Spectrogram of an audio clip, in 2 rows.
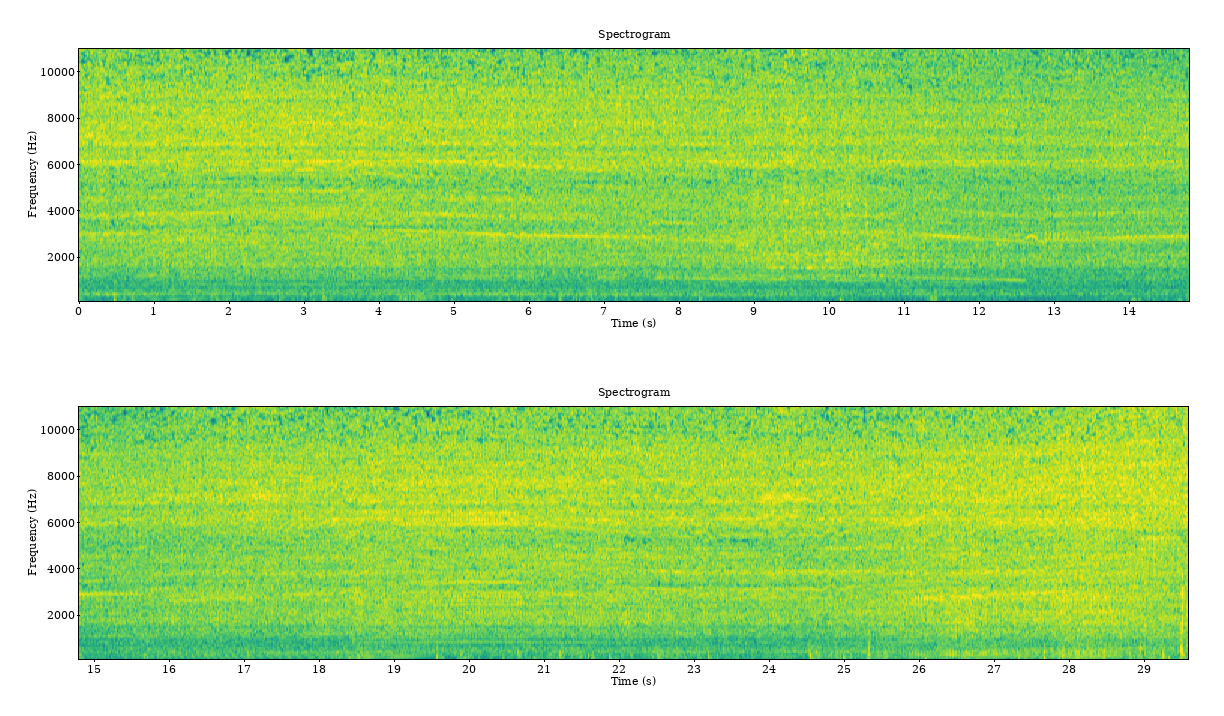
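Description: BMW R18 Transcontinental's big boxer twin running under way in third gear, under wind noise. The engine note sinks as the bike slows, then climbs steadily over the last several seconds as it accelerates.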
